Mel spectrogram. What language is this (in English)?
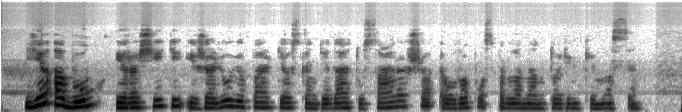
Lithuanian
